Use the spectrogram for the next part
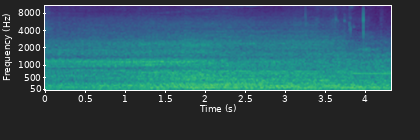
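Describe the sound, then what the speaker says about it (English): A bus pulls away nearby on a road, its engine a loud, steady broadband rumble with rushing traffic noise and no talk. "There goes the bus."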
